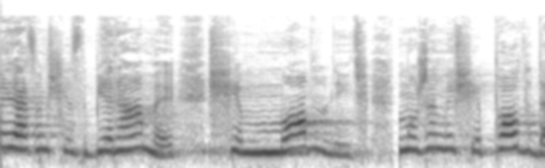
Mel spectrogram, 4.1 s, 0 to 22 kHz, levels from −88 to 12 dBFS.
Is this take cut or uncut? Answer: cut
